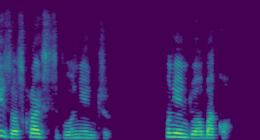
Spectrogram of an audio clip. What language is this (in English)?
Igbo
